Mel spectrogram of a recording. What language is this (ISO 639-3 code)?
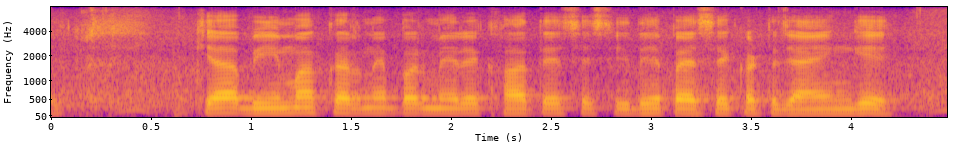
hin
